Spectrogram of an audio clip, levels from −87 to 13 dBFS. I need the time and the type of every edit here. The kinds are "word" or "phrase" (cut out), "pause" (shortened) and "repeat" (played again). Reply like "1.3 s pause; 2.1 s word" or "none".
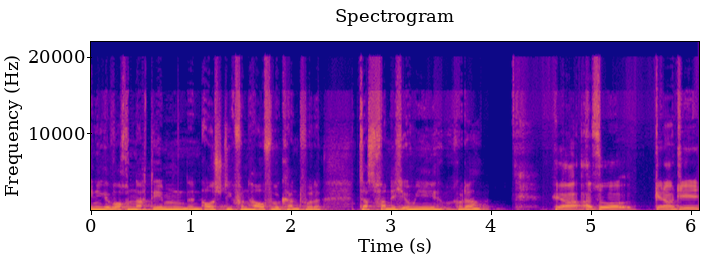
1.1 s word; 3.6 s phrase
